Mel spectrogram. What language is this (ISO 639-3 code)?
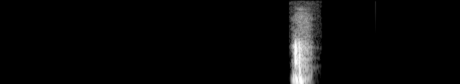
isl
